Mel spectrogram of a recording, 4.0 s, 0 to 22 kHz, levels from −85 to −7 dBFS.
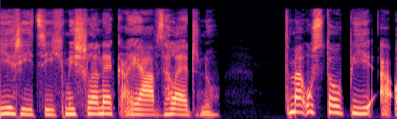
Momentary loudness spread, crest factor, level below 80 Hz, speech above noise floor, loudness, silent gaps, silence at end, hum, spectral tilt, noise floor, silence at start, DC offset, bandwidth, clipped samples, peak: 11 LU; 16 dB; -56 dBFS; 48 dB; -15 LUFS; none; 0 s; none; -3.5 dB/octave; -63 dBFS; 0 s; under 0.1%; 16.5 kHz; under 0.1%; 0 dBFS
